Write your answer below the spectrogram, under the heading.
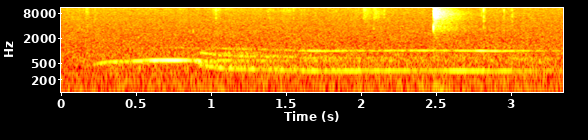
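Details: A faint, distant wolf howl that starts on a higher note, then slides down and holds a long, low, even tone, with a brief click partway through.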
